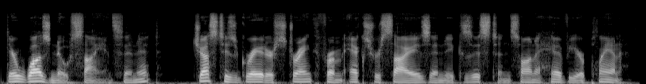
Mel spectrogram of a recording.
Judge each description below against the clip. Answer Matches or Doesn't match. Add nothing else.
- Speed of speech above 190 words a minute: Doesn't match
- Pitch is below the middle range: Matches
